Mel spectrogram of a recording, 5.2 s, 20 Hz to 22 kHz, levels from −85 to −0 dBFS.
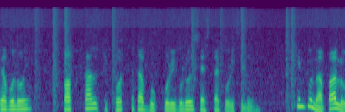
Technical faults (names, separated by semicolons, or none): noise suppressor artifacts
